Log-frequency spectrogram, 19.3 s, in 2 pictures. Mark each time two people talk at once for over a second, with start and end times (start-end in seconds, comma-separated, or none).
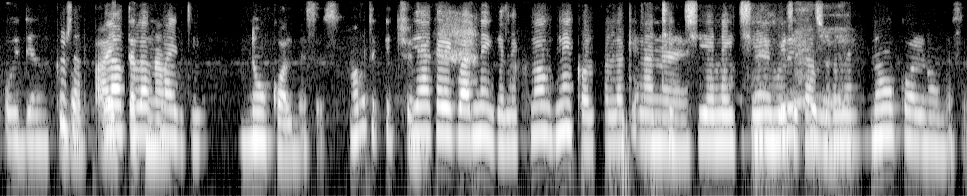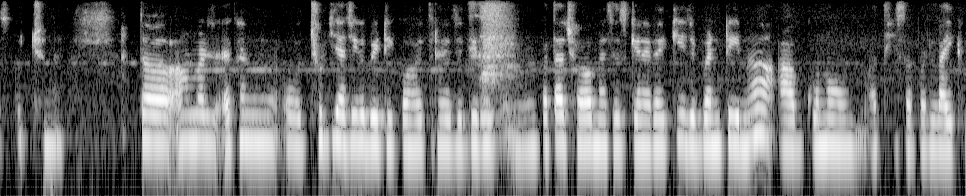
none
